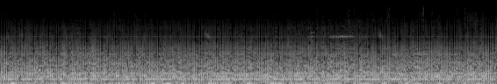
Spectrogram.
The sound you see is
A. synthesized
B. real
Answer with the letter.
A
